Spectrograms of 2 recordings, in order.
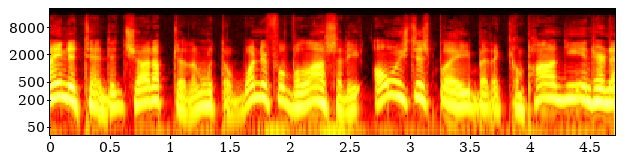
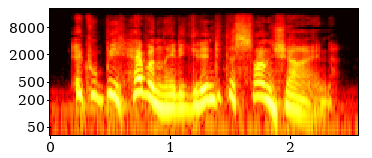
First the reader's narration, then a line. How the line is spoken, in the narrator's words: sighed Ruth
